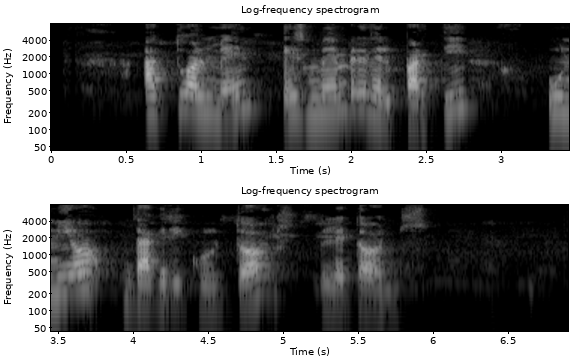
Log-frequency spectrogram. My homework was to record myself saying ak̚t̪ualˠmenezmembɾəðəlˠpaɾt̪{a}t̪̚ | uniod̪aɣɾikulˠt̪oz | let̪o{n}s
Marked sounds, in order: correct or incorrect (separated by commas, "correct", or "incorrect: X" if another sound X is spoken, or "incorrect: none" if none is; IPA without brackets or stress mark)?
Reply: incorrect: i, correct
